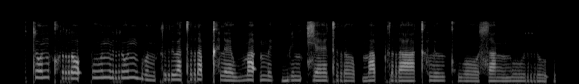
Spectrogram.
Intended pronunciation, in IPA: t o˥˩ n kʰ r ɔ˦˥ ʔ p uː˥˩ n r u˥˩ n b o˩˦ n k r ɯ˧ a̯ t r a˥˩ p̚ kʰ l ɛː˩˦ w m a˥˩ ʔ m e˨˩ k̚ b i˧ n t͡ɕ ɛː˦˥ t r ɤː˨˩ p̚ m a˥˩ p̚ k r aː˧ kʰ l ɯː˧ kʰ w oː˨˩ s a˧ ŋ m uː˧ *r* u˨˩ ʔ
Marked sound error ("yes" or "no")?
no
